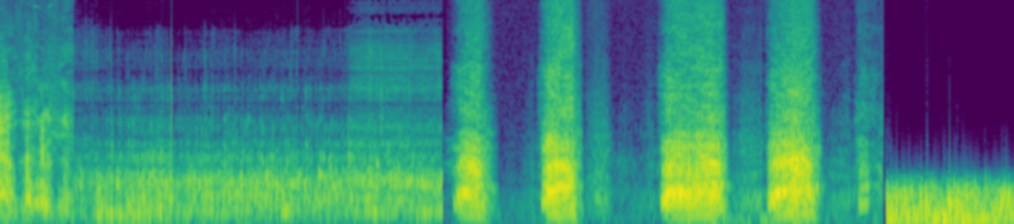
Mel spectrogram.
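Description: A large animal roaring four times, each call loud and under a second long, with short gaps between them, after a stretch of lower, rougher rumbling.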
